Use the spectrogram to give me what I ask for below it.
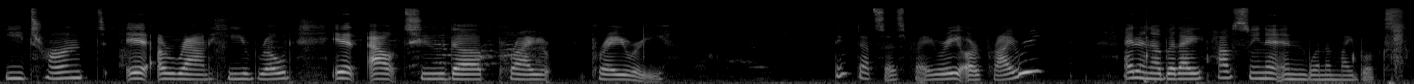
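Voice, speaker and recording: A young storyteller reading aloud haltingly, sounding out and repeating words, recorded on a handheld phone. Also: mid-range voice, steady tone, a bit bright, slight background noise. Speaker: reader and channel host.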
